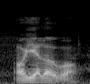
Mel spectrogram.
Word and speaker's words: Oyelowo: David Oyelowo, right? Where's the accent? – Yes. – Where's the accent? On the second syllable? – Oyelowo.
